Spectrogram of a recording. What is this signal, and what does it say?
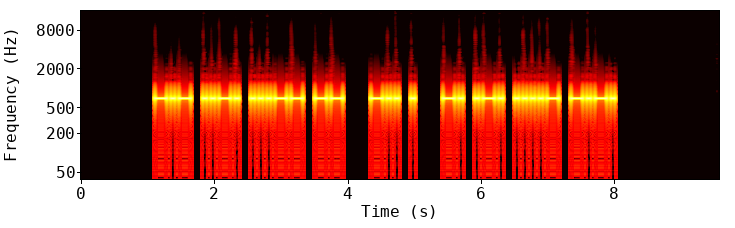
Morse code, heard as a keyed tone, about 20 wpm, 700 Hz. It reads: KF3M DE NR4C
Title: USA Callsign DE Callsign - 4 Characters - 20wpm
